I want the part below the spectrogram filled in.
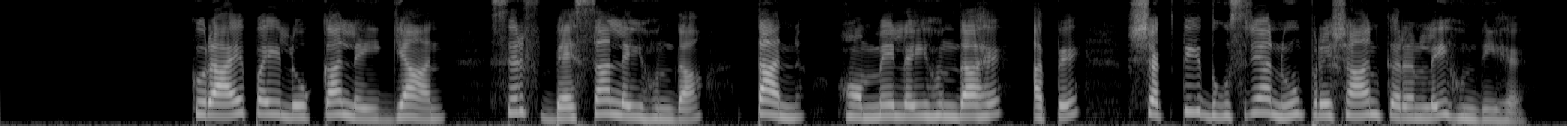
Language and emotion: Punjabi, neutral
